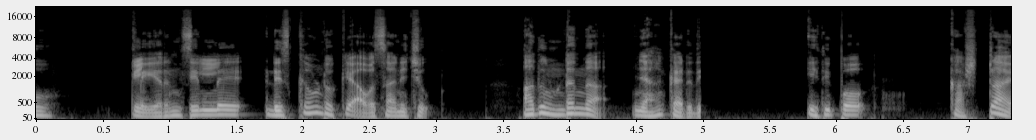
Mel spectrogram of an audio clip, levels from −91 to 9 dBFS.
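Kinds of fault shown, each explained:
Compressed frames skipped: at 1.16 s and 4.98 s, just after "അത് ഉണ്ടെന്നാ ഞാൻ", the speech leaps ahead as whole 21.3 ms coded frames are dropped, losing roughly 100 ms and then 150 ms.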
